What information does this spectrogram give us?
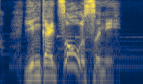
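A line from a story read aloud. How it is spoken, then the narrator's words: Group shouting. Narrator (Chinese): 他们对他嚷道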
